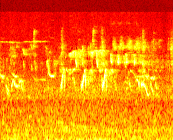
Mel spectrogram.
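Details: Morning birdsong near water by a lone tree: several birds overlap in a soft chorus of high, quick chirps and upward-flicking notes, over a steady low hiss of outdoor noise.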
